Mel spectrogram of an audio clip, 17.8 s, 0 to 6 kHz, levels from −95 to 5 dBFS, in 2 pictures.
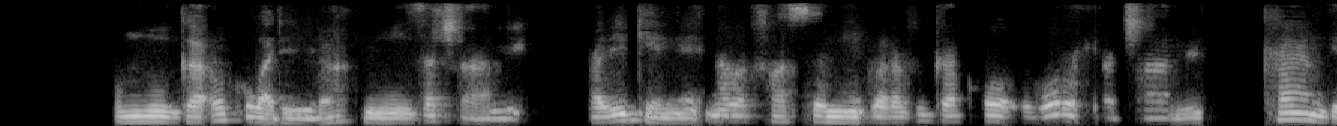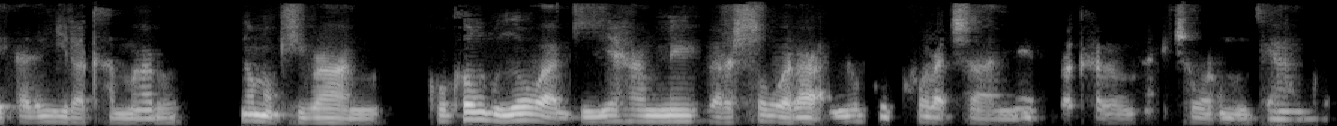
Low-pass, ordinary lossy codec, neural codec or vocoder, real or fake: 5.4 kHz; AAC, 24 kbps; codec, 16 kHz, 1 kbps, X-Codec, HuBERT features, trained on balanced general audio; fake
